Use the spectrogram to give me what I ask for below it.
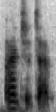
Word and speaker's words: Archita: So now every time I say ch, I'm saying k. Archita. That's a beautiful name. Archita.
